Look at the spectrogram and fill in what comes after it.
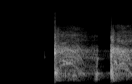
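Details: Two short, harsh cough bursts with a slightly rough, throat-clearing quality from an adult who says they have a sore throat, followed by "excuse me"; a plain cough.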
